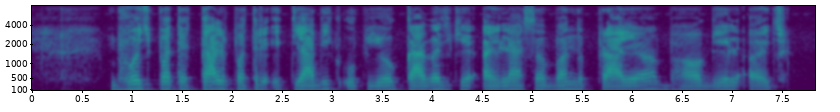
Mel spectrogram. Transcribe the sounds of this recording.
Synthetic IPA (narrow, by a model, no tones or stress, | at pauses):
bʱod͡ʒpət̪ɾət̪alpət̪ɾəʔḭt̪ijad̪ʱikṵpjoɡ̚kaɡəd͡ʒkeʔəɦilasə̃bənd̪ʱpɾajəbʱɔɡeləjt͡ʃʰ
